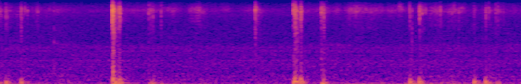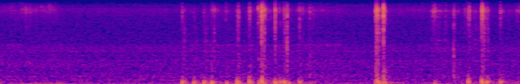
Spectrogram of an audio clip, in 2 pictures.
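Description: Typing on a computer keyboard: scattered single keystrokes with pauses between them, and a quicker run of keystrokes about seven to eight seconds in.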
